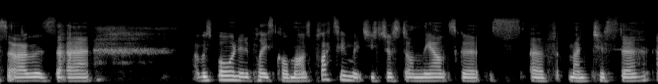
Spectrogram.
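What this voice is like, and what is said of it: Greater Manchester accent. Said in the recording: “From the accent, it's pretty clear that you grew up in the area ... born and bred in Greater Manchester”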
